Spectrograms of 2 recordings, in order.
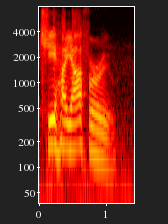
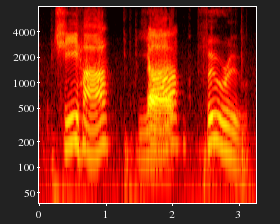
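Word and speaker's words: Chihayafuru: You say it Chihaya Furu. – Oh, Kia. – It's not hard. – Wait, how do you spell it? – Chihaya Furu.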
